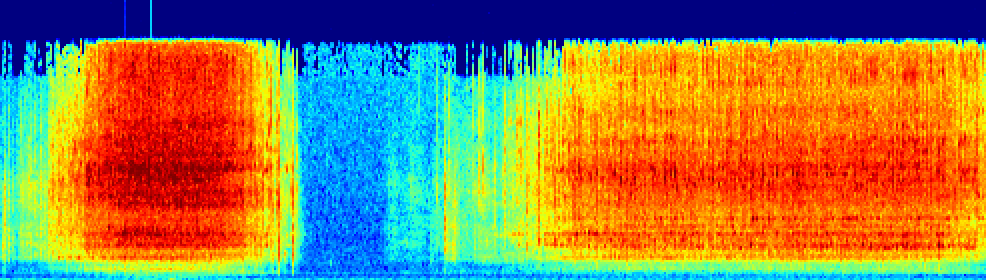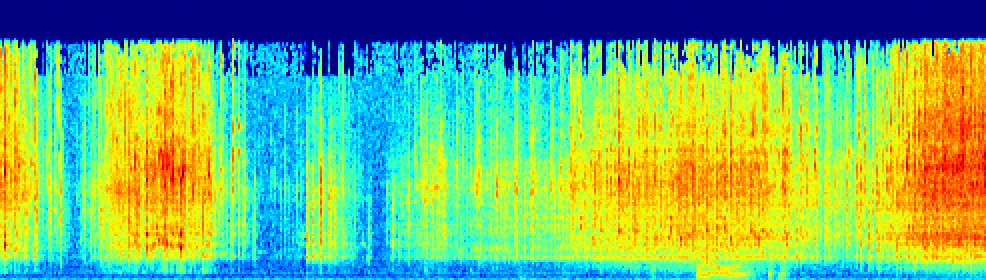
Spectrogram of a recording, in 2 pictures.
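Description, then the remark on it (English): A rain stick tipped several times, each turn releasing a bright, hissing cascade of rattling pellets; the first pour is loudest, later ones run longer and softer, with brief pauses between. “Meanwhile, we'll do the rain stick.”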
